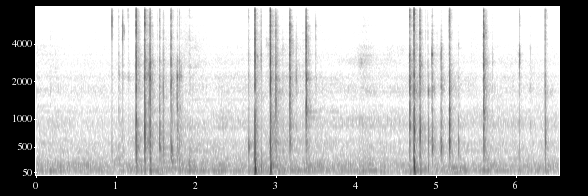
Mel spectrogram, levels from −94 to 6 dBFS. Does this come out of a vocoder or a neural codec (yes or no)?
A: yes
